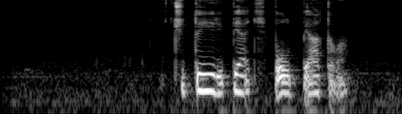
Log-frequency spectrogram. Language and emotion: Russian, neutral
